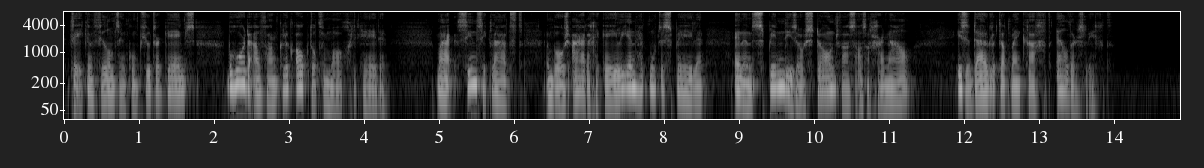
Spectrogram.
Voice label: voice over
